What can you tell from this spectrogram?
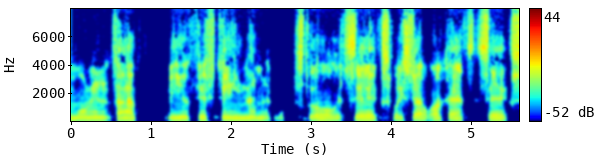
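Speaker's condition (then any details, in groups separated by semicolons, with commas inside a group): Primary progressive multiple sclerosis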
